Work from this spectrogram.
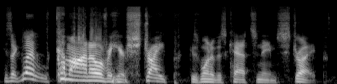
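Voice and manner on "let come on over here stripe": put-on high bad-little-kid voice. Describing a man who talks to his cat Stripe, Kyle the Coyote voice. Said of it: "the bad little kid".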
